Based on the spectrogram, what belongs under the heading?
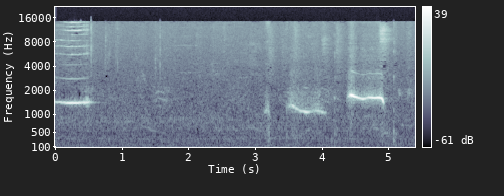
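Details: Juvenile pied butcherbird giving three separated whistles after a long pause: a held clear note, a lower wavering tone, then a louder steady whistle.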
